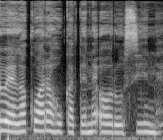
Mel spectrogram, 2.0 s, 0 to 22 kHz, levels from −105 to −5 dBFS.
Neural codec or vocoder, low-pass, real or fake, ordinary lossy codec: none; none; real; none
